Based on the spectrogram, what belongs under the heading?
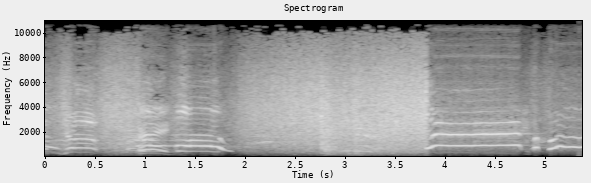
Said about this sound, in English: In a home movie, Wilson and his friend Mark Aquino dive off Hawaii's Malawini waterfalls.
